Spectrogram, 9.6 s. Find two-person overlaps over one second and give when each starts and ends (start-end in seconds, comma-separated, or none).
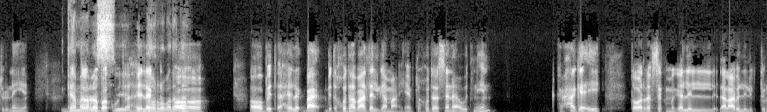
0.9-2.5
